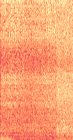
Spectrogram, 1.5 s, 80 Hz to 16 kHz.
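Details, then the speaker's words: Honda 3.5 L J35 V6 idling right after timing belt kit and water pump replacement; belt spins fine with a smooth, steady low hum and no pinging, crackling, ticks or misses; runs better than before; coolant still needs purging; normal idle. "belt spinnin fine there's no pinging there's no crackling there's no explosions sounds like a good job"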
